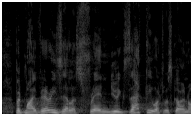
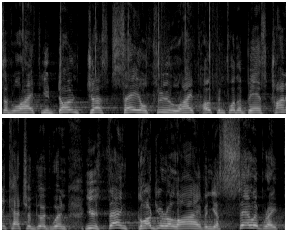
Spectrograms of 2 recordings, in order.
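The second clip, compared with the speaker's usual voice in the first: high, driving sermon exhortation; raised, emphatic pulpit voice; impassioned preaching; 6 semitones higher, 5 dB louder than usual. Real, not acted. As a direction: preach it with rising conviction, hammering key words. Preaches the lesson with force.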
